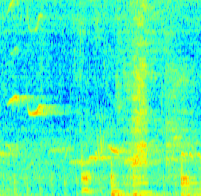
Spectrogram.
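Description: Quiet jazz with short, plucked low notes, a few of them clustered in the second half.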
